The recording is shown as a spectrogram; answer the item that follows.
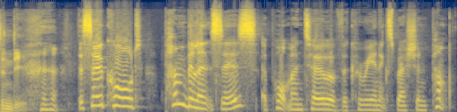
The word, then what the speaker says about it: portmanteau: Let's look at portmanteau. Yeah, portmanteau. Now that's an interesting word. The It is. spelling on that, P-O-R-T, port, that makes sense. Man, M-A-N. Toe, in this case, T-E-A-U. Portmanteau.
